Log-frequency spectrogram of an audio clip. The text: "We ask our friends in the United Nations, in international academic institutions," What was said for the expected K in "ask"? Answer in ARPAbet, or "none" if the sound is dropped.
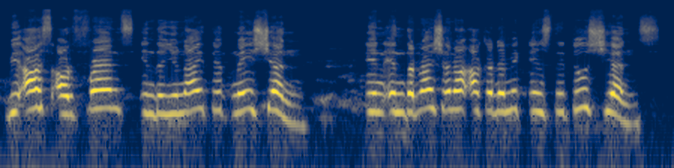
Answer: none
